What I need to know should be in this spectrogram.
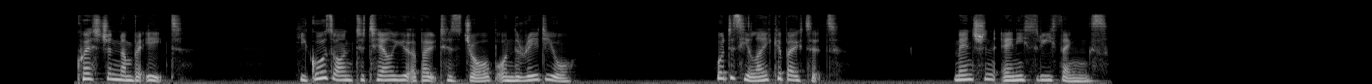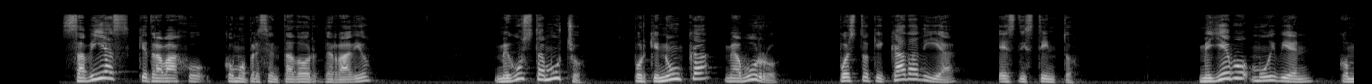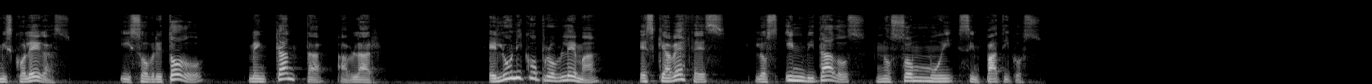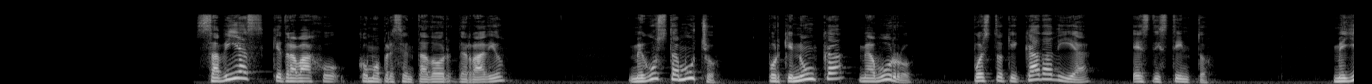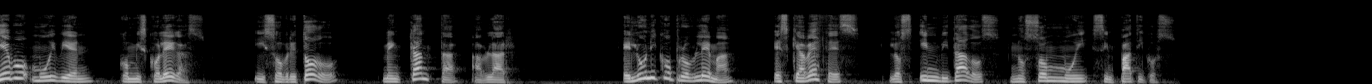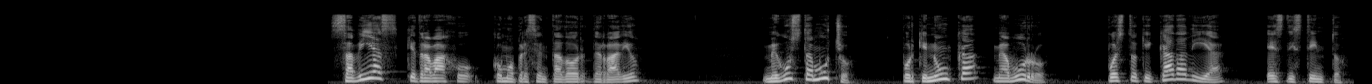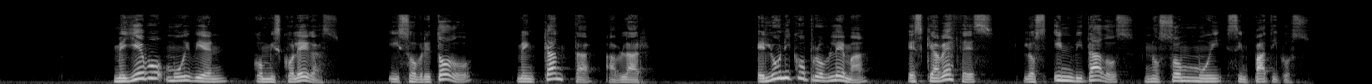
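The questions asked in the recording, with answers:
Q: What does he like about it?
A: He never gets bored because every day is different; he gets on well with colleagues; he loves talking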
